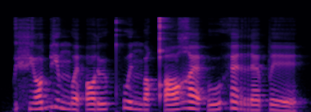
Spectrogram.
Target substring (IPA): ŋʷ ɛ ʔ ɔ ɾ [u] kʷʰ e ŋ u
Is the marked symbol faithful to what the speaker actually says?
no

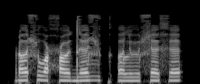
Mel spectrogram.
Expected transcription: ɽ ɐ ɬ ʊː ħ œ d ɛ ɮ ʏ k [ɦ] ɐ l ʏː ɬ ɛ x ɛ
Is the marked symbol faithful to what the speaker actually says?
no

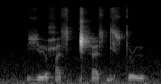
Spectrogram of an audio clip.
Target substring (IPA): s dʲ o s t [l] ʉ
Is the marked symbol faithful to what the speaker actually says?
no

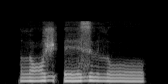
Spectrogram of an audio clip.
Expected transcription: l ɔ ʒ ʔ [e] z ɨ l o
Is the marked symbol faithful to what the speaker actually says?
yes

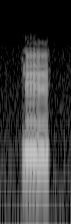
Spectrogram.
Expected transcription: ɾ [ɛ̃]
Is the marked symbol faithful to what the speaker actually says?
no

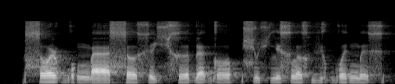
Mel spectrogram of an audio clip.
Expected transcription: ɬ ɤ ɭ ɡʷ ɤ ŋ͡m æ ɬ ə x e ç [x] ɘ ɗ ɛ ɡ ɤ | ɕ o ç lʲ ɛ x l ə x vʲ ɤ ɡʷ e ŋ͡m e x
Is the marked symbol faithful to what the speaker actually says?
yes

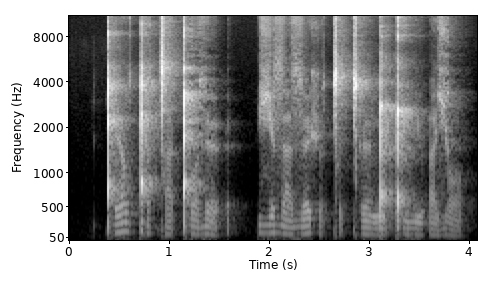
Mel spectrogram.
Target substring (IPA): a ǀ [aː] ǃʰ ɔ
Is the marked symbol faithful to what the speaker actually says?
no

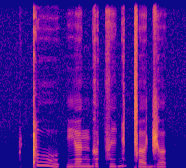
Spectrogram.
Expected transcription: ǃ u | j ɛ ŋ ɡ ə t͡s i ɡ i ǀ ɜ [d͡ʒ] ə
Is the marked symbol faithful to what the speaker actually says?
yes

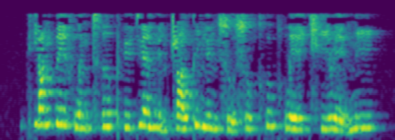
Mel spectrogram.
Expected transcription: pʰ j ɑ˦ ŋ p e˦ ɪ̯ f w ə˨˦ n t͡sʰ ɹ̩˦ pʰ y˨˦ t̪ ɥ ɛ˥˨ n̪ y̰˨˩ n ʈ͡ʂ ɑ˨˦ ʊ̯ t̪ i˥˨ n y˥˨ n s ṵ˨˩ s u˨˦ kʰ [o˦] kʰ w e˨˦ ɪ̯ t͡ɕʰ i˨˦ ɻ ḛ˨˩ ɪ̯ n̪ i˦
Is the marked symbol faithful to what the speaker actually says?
no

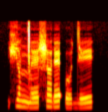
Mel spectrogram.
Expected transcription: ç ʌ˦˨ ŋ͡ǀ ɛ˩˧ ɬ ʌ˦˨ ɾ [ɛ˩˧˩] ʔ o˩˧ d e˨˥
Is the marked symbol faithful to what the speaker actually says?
no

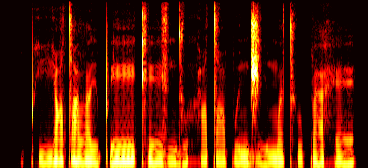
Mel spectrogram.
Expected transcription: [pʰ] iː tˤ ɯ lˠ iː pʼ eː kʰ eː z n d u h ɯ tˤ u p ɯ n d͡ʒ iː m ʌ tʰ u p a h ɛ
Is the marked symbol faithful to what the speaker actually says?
yes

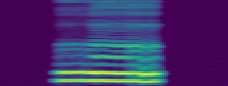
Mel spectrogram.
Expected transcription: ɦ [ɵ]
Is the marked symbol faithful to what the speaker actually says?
yes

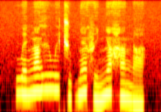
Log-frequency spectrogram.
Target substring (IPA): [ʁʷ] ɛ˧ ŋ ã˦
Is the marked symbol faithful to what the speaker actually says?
no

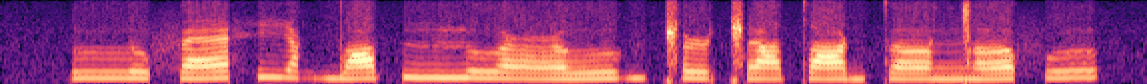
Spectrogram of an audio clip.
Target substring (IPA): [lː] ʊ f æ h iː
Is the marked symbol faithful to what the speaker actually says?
yes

